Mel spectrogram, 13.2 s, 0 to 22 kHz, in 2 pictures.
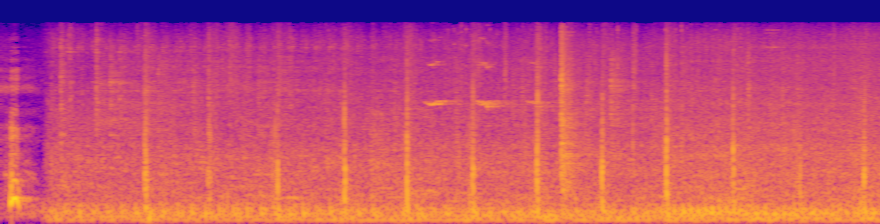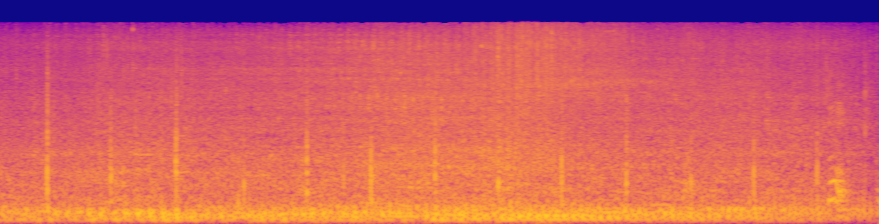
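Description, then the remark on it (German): Busy street traffic in India rumbles steadily with idling engines and passing vehicles, a regular ticking click running through it, and no horns sounding at all during this 10-second stretch. “innerhalb dieser zwei Stunden einen 10-Sekunden-Spot zu finden, wo nicht gehupt wird”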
